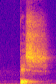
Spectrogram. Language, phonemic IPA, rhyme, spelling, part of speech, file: Dutch, /pɪs/, -ɪs, pis, noun / verb, Nl-pis.ogg
- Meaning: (noun) 1. piss 2. cheap beer; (verb) inflection of pissen: 1. first-person singular present indicative 2. second-person singular present indicative 3. imperative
